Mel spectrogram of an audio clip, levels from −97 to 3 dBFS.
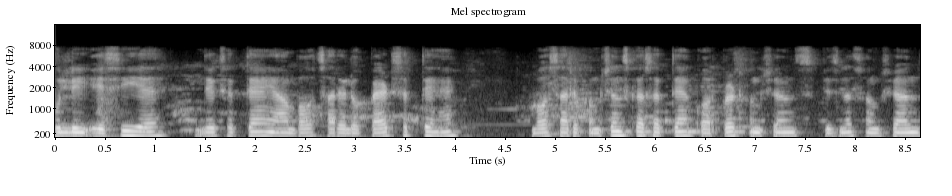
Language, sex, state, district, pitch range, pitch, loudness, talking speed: Hindi, male, Uttar Pradesh, Gorakhpur, 120-135 Hz, 130 Hz, -17 LUFS, 165 wpm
